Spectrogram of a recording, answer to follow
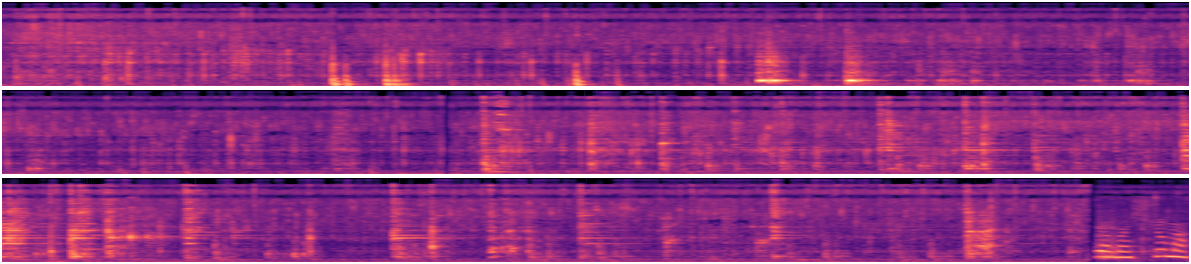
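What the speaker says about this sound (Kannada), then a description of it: "ಈಗ ಈರುಳ್ಳಿ ಹಾಕ್ತಾಯಿದ್ದೀನಿ" Onions dropped into a pan over a low flame, frying with a continuous sizzle and irregular scrapes and clacks of a utensil stirring, close and without talk.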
